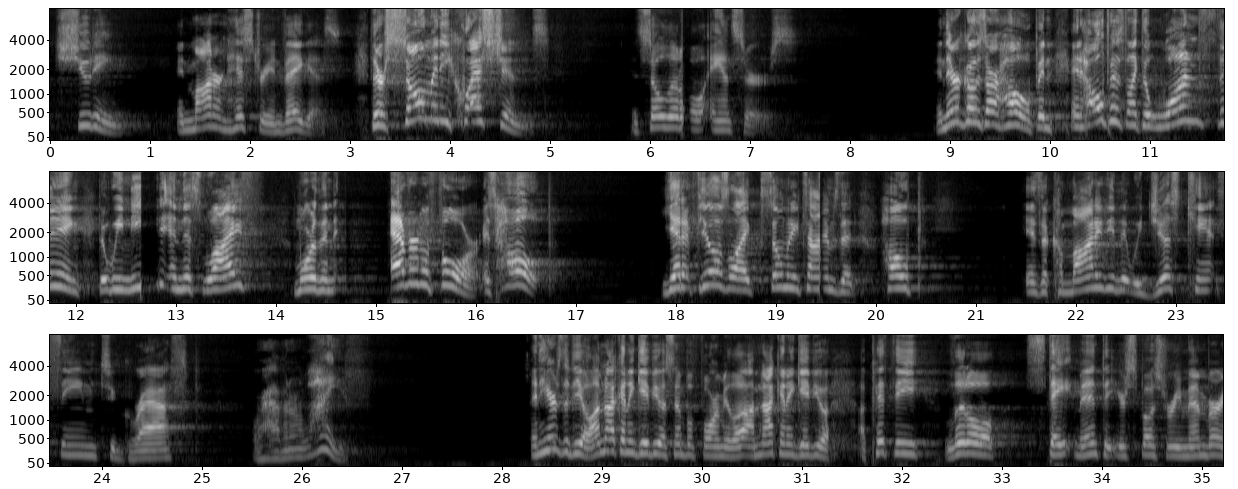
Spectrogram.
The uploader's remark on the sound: Recorded on October 8, 2017 at Graceland Baptist Church in New Albany, Indiana.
